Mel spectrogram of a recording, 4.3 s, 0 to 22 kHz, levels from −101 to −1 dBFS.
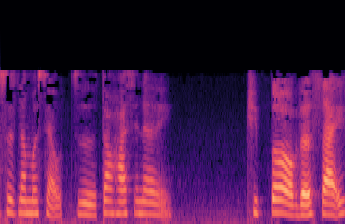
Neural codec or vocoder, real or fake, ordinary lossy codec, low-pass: codec, 16 kHz, 1 kbps, X-Codec, WavLM features, trained on Multilingual LibriSpeech; fake; MP3, 24 kbps; 7.2 kHz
